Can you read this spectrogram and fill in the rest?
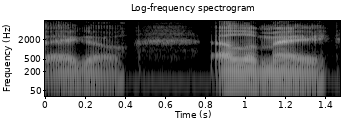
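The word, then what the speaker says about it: Ego Ella May: Yeah, so, it's pronounced Ego LMA. It's her name. Her first, it's spelled Ego, E-G-O, but it's pronounced Ego LMA, E-L-L-A-M-A-Y.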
